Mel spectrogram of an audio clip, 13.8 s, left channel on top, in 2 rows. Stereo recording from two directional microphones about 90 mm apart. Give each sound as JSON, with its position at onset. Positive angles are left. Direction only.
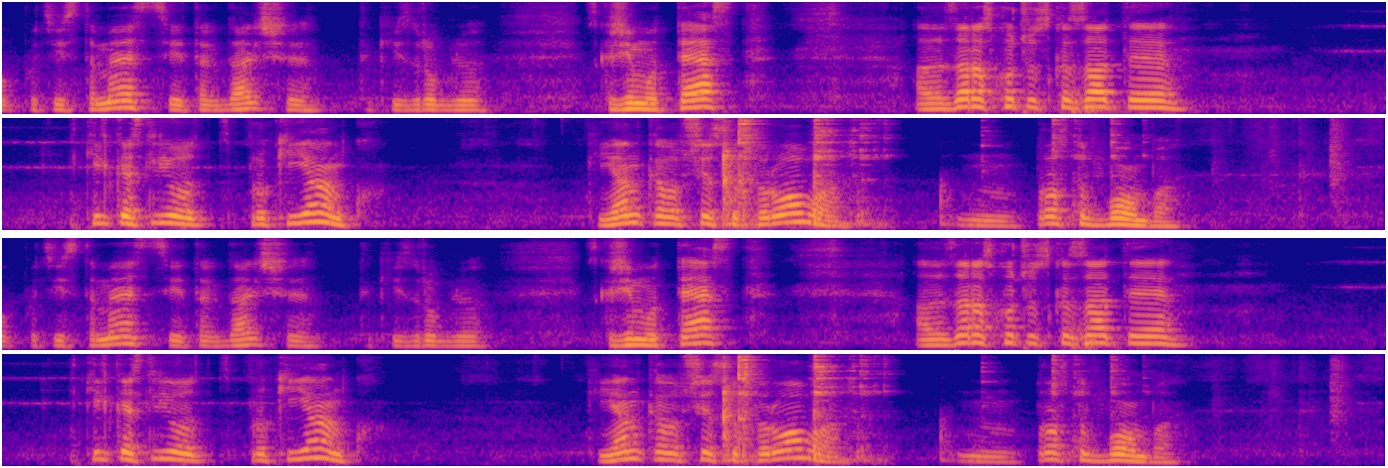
{"t": 0.1, "sound": "speech", "side_deg": 50}
{"t": 7.3, "sound": "speech", "side_deg": 30}
{"t": 9.8, "sound": "speech", "side_deg": 30}
{"t": 12.5, "sound": "speech", "side_deg": 60}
